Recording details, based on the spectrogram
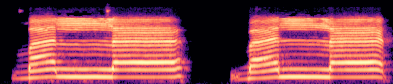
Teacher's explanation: Jadi nunnya seolah tidak ada ya. Diabaikan nunnya.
